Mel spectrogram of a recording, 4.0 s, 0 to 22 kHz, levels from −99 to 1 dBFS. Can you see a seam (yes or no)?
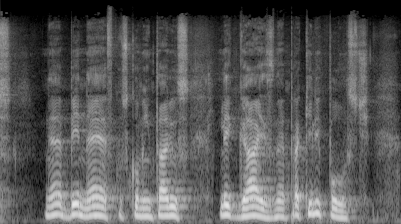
no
